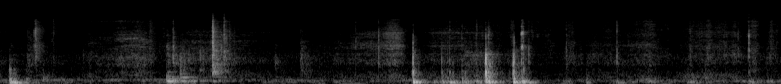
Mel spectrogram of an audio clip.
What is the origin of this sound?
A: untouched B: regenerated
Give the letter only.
B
